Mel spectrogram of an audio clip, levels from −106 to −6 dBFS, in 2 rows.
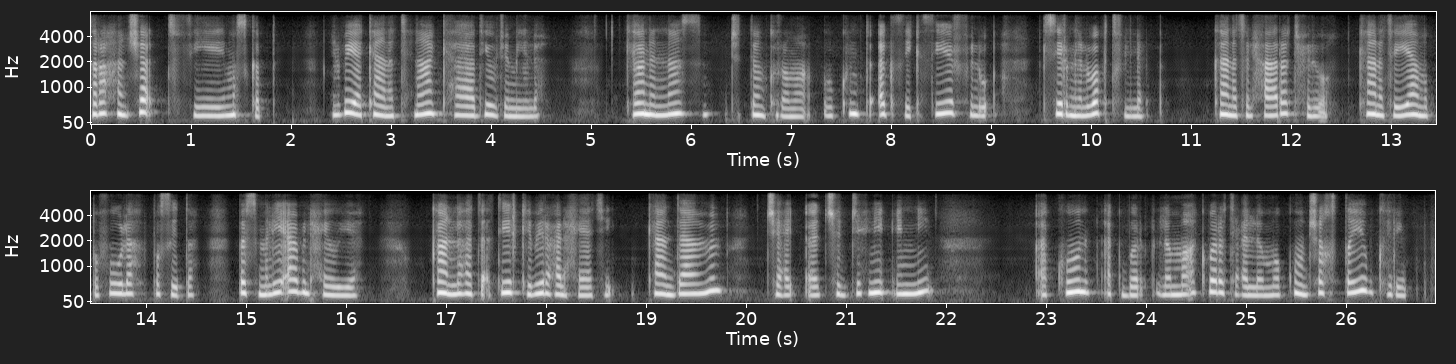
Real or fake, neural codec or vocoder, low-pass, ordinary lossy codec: fake; codec, 24 kHz, 1.2 kbps, DualCodec; 7.2 kHz; none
